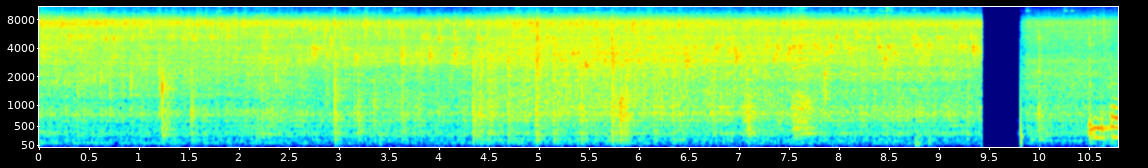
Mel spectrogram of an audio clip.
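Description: Onions and green chillies sizzle steadily in a hot pan, a close, continuous crackling fry with a few stirring scrapes and a short gap near the end; no one speaks.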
